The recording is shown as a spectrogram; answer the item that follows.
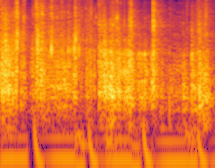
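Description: Clear plastic packaging crinkling and crackling as an action figure is worked out of its soft plastic bag, a dense run of small rapid crackles.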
